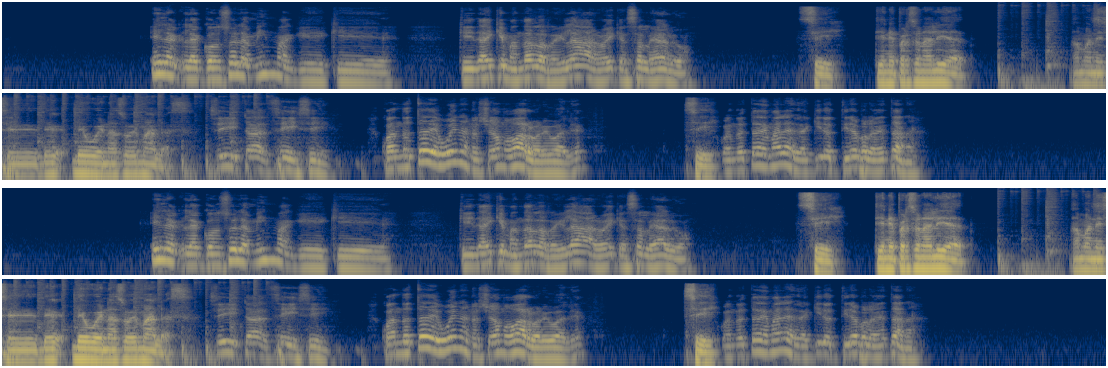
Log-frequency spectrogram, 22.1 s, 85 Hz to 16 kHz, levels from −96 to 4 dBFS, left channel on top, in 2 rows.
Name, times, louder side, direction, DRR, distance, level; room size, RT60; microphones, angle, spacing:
voice 1, 1.5-3.9 4.6-6.9 10.9-11.2 13.1-14.3 14.8-16.9 18.2-20.2, equal, ahead, 1.0 m, -30 dB
voice 2, 8.0-8.4 8.7-9.6 10.7-12.9 17.9-18.2, right 6 dB, 65° right, 0.3 m, -25 dB
sound 1, 10.0-13.8, right 1 dB, 20° right, 0.7 m, -47 dB
2.3 x 2.2 x 2.7 m
head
